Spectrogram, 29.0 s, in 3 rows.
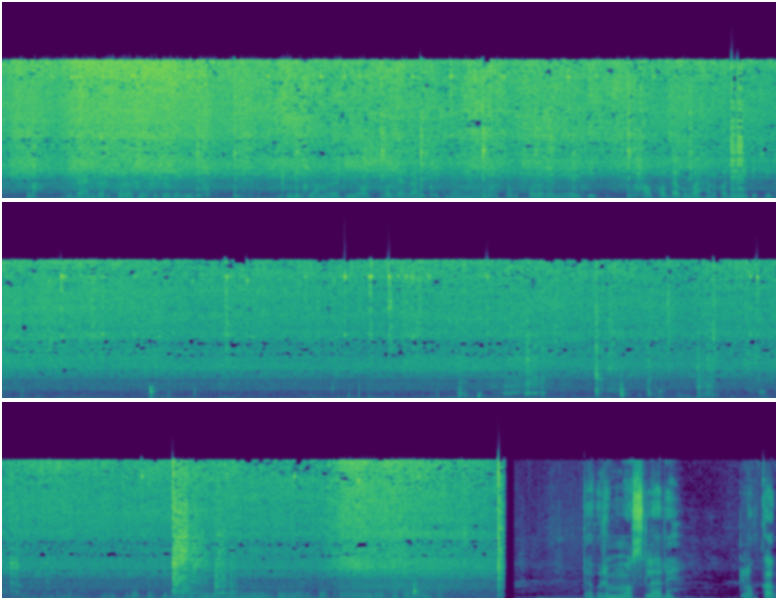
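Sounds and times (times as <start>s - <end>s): metal spatula scraping a pan: 0.0s - 9.6s, 15.4s - 25.1s
masala sizzling in hot oil: 0.0s - 25.7s.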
